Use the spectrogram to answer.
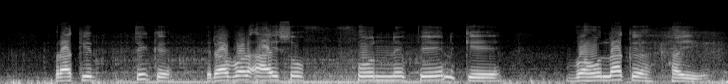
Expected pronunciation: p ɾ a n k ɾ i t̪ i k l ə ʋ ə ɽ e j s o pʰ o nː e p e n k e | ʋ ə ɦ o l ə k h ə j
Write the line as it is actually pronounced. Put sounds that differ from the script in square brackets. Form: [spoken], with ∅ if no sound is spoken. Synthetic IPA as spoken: p ɾ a [∅] k ɾ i t̪ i k [ɾ] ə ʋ ə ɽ [a] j s o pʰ o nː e p e n k e | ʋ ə ɦ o l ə k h ə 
